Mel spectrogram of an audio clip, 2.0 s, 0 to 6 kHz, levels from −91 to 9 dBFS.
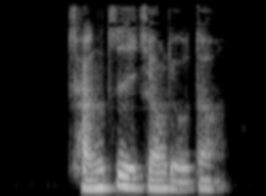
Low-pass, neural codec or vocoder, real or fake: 5.4 kHz; none; real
